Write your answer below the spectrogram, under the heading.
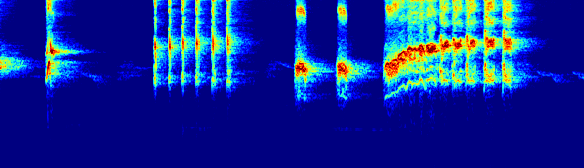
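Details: Loud, free-flowing song of an Orange-headed thrush from Indonesia: a lone high note, a fast stuttering burst of chips, two separate whistles, then a dense rapid trill of bright repeated notes.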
